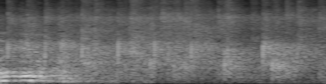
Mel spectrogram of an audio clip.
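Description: A church congregation applauds during a morning worship service, a moderate wash of many hands clapping with voices mixed in.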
